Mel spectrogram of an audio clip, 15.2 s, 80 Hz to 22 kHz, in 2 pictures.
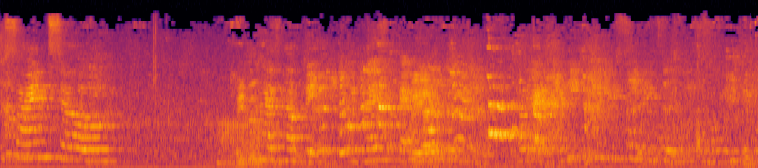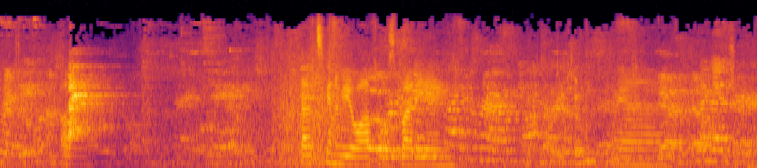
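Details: Young Corgi named Waffles, filmed in 2018 in San Francisco, making repeated high yips and whining whimpers in quick bursts, with a brief pause midway, while human voices run alongside.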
